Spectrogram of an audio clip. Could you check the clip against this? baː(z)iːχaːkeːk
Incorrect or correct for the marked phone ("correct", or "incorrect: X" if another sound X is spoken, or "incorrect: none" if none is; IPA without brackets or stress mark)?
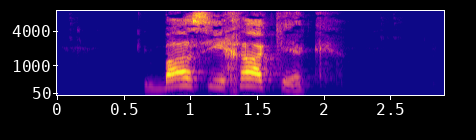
incorrect: s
